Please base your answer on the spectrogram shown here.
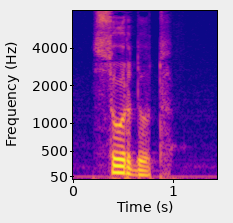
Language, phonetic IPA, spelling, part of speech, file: Polish, [ˈsurdut], surdut, noun, Pl-surdut.ogg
